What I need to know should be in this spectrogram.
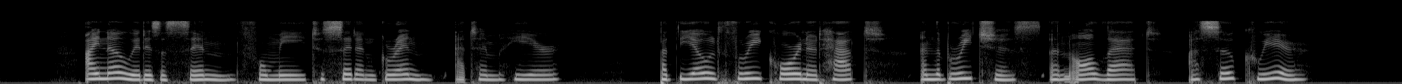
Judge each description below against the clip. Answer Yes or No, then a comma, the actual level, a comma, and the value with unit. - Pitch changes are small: Yes, narrow, 2.3 semitones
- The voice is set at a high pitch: Yes, high, 225 Hz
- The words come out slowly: Yes, slow, 130 wpm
